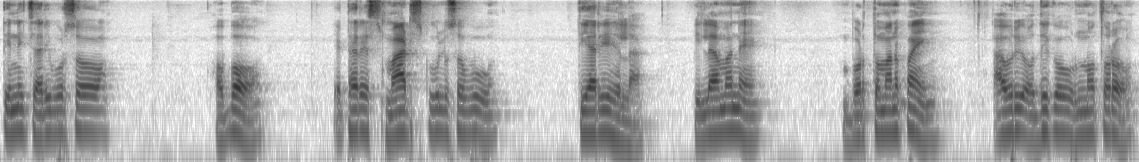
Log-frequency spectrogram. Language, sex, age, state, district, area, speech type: Odia, male, 30-45, Odisha, Kandhamal, rural, spontaneous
